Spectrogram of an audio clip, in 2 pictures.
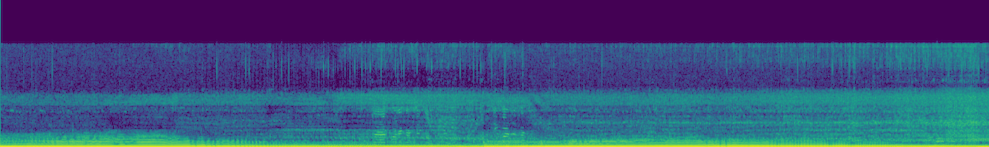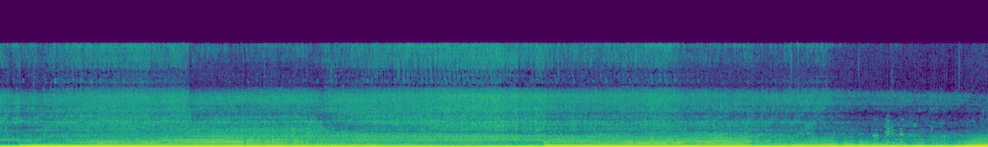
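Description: Loud, bass-heavy electronic tone played through a large DJ sound box of horn loudspeakers driven by a rack of power amplifiers. The tone glides slowly down in pitch over about eight seconds, then starts again high, four times over, as the newly set-up system is tested.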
